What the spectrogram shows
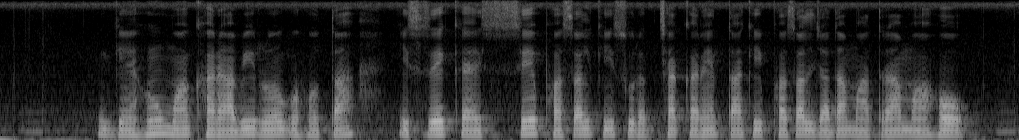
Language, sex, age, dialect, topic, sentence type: Chhattisgarhi, male, 18-24, Eastern, agriculture, question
